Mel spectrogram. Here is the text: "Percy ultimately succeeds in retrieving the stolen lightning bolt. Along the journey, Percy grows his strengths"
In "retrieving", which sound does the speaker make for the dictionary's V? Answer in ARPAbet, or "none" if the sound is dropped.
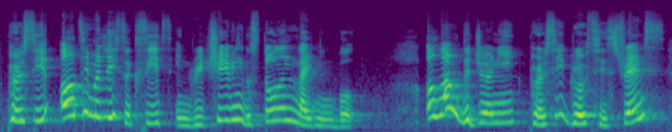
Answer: V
